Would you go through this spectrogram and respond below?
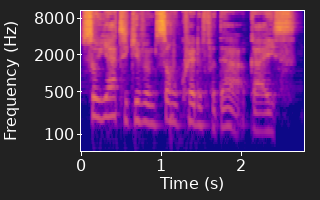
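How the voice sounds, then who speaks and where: A man plays a firm, earnest anime superhero pleading his case. His voice is lifted above normal and somewhat husky, with music behind. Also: fairly high pitch, animated, normal speed, voice pushed up. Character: firm, earnest veteran male superhero defending a boy. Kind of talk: improvised anime story acting.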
